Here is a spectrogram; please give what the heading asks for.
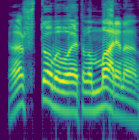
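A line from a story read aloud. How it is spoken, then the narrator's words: Roared. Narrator (Russian): взревел он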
